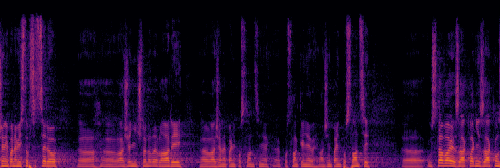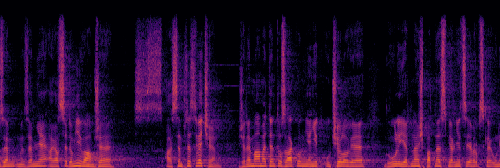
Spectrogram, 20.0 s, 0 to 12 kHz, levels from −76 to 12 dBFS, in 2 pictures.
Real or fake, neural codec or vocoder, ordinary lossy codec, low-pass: real; none; AAC, 64 kbps; 10.8 kHz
